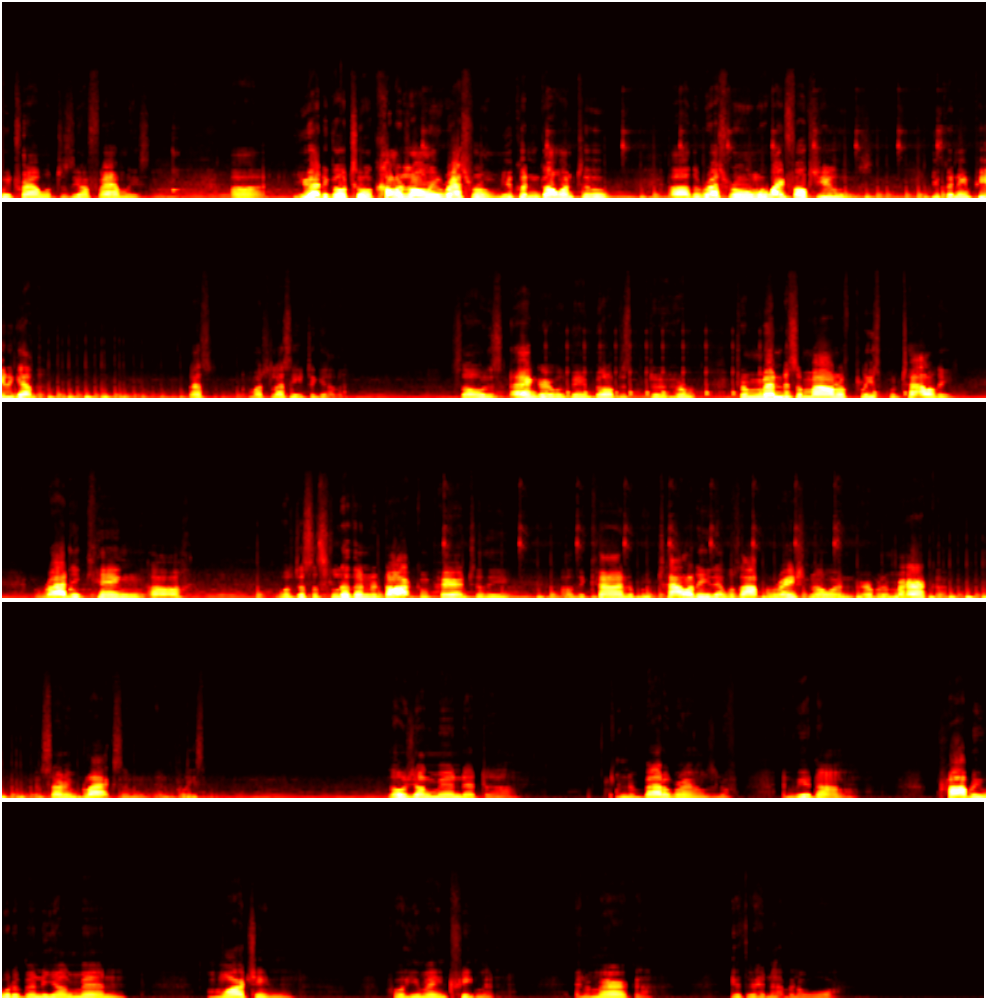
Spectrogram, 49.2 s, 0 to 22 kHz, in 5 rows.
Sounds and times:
Speech: 0.0s - 1.4s, 2.3s - 6.1s, 6.7s - 8.7s, 9.3s - 10.3s, 11.7s - 13.3s, 14.4s - 19.4s, 20.0s - 21.6s, 22.4s - 29.2s, 29.8s - 31.6s, 33.4s - 34.8s, 35.5s - 38.1s, 38.9s - 40.6s, 41.4s - 42.4s, 43.2s - 44.4s, 45.1s - 45.9s, 46.6s - 47.8s
Music: 0.0s - 36.5s.

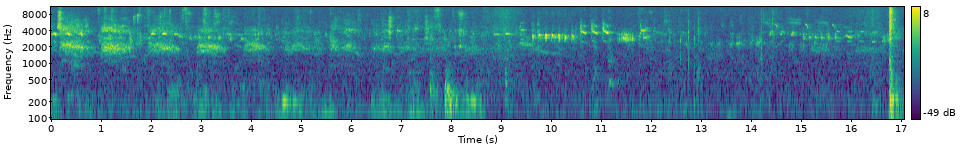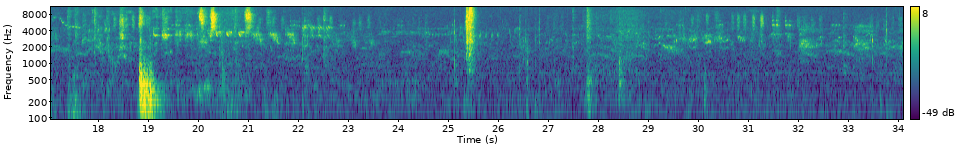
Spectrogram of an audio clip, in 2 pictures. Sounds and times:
Chirp, tweet: 0.0s - 34.1s.

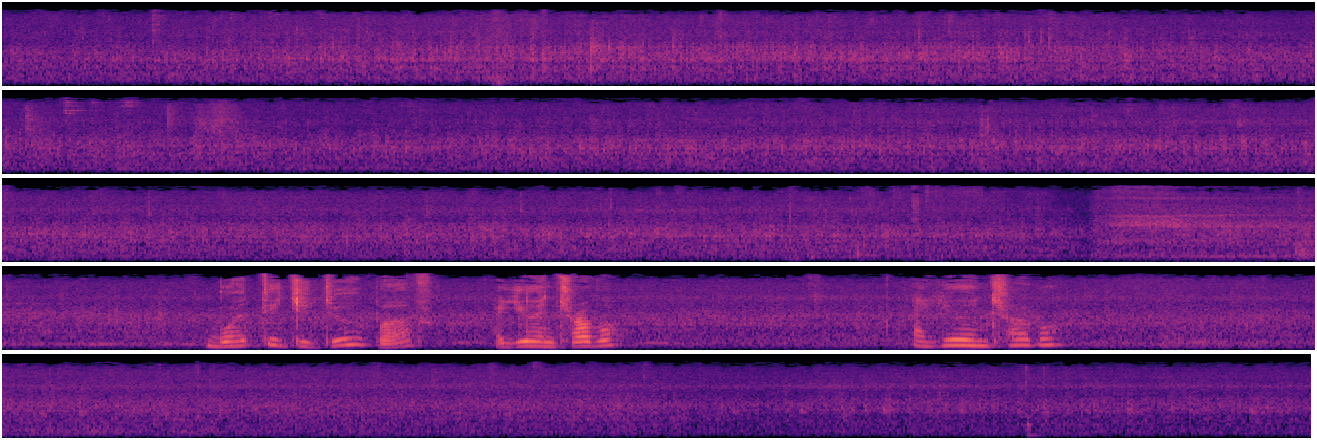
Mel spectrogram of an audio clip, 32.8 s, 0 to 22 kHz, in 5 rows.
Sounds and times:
Speech: 20.7s - 22.8s, 24.2s - 25.0s.

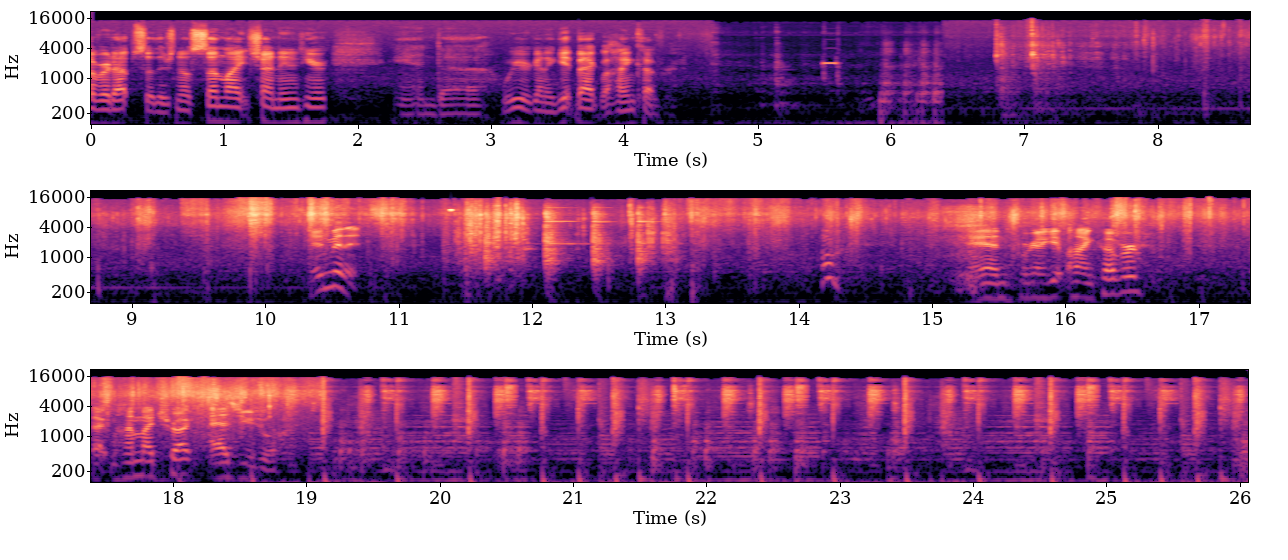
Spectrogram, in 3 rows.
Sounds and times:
Speech: 0.0s - 4.4s, 10.3s - 10.8s, 15.2s - 16.7s, 17.4s - 18.9s.

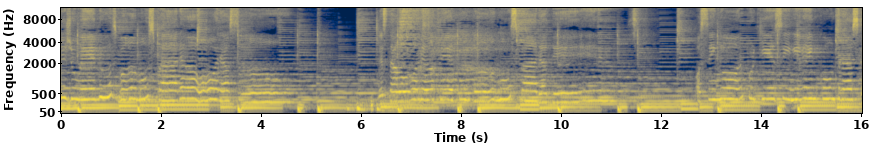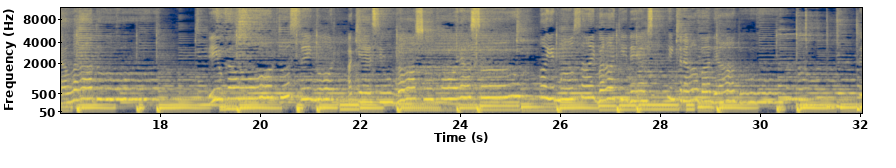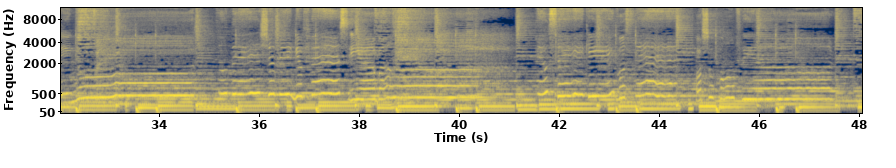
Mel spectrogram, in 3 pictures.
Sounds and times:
Christmas music: 0.0s - 46.3s.

